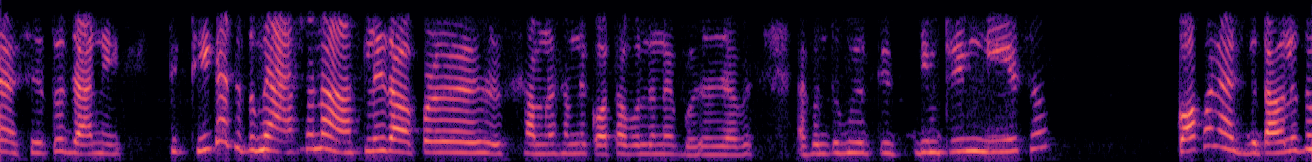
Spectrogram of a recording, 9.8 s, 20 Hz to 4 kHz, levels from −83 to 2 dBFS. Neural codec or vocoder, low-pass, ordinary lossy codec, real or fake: none; 3.6 kHz; none; real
